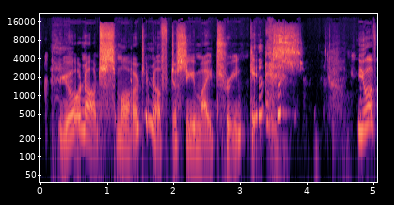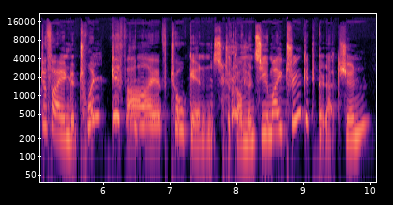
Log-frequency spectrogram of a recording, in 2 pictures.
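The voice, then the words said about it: Mocking character voice. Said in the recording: “That's your impression of the United States.”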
